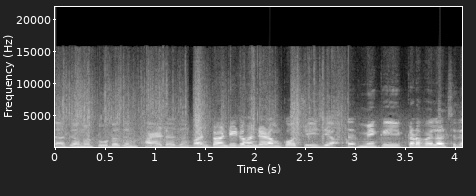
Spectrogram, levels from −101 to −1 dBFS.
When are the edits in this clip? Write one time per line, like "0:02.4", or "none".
0:01.3
0:03.0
